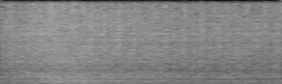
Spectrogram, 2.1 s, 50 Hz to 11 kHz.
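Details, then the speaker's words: 1984 Volvo 760 Turbo after replacing fuel injectors, warming up after a hard start: low idle with slightly uneven pulse settling into an even run, much rounder and smoother with no more misfires, maybe idle still needs tweak; normal idle. "Que c'est bien plus rond, bien plus fluide, on n'a plus de raté."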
